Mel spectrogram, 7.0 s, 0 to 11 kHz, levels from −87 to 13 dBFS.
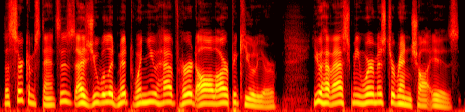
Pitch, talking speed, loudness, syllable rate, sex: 170 Hz, 180 wpm, -18 LUFS, 5.0 syllables/s, male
